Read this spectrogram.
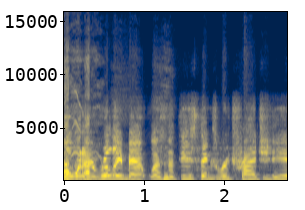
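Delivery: mock backpedal. Scared Mason backpedaling on camera.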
